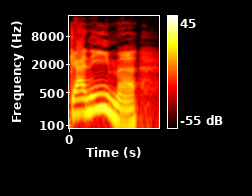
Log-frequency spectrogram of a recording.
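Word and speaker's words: Ghanima: Shaun, Nakua Wolf Momoa, Jace Momoa's daughter, and Ida Brooke have joined Dune Messiah as Leto II and Ganima I think I'm pronouncing that right.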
